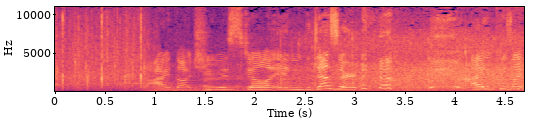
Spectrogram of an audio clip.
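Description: A young woman speaks happily and laughs close by.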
